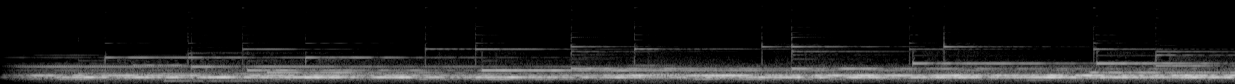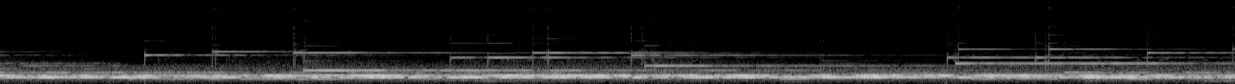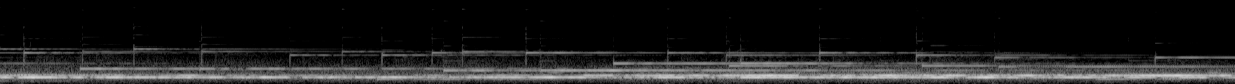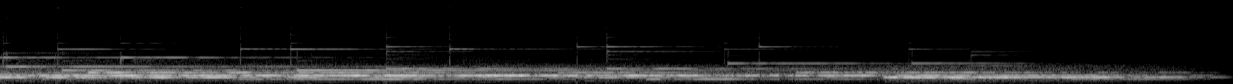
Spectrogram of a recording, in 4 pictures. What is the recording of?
Sweet thang (instrumental edit)
Two detuned music boxes played in stereo against an vocoder soundscape.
